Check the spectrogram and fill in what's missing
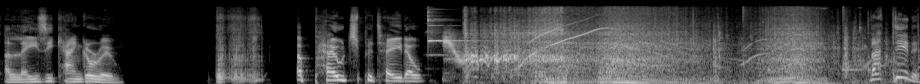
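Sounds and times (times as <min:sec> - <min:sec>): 
speech: 0:00.0 - 0:01.3, 0:02.2 - 0:05.5, 0:08.7 - 0:09.1
car engine starting and revving: 0:04.7 - 0:08.6.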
